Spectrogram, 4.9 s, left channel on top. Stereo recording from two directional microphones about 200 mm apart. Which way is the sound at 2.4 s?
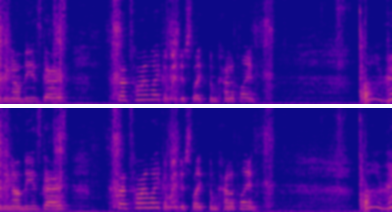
40° right (ahead or behind).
